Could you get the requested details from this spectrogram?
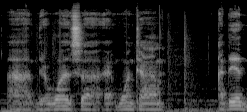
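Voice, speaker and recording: Over music in the background and audible room echo, a man talks with an American accent. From southeast Oklahoma, US. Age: 50s. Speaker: army veteran. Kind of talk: interview testimony.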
